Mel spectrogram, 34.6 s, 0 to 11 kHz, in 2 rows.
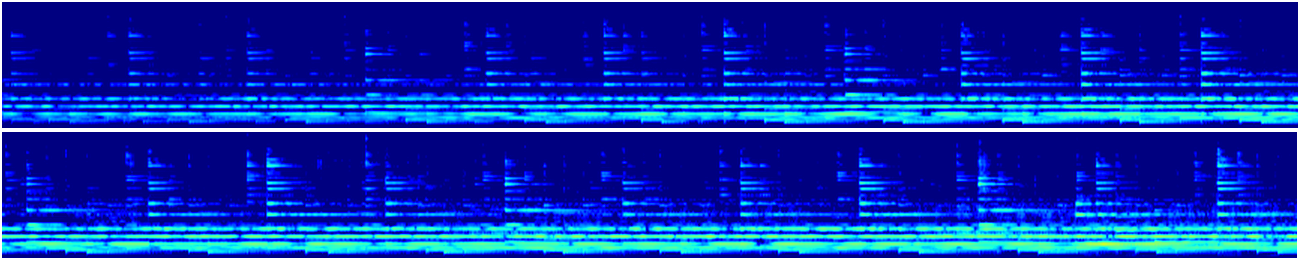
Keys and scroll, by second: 5.0 x, 5.9 x, 6.2 x, 7.1 x, 8.5 x, 11.5 x, 13.3 x, 30.5 ctrl+z, 30.7 ctrl+z, 31.0 ctrl+z.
